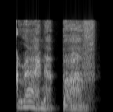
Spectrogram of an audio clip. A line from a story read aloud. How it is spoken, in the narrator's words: added in a hoarse whisper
